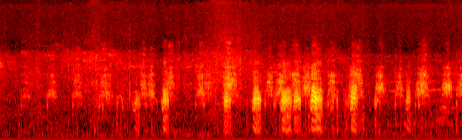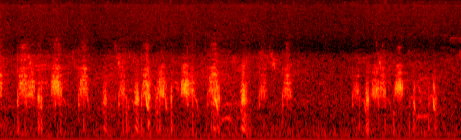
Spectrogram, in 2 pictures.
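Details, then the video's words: Cayuga ducks kept in a backyard, giving loud, rapid, harsh quacks in dense overlapping bursts, several per second, swelling in the middle and fading toward the end. "CAYUGA DUCKS BACKYARDS"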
